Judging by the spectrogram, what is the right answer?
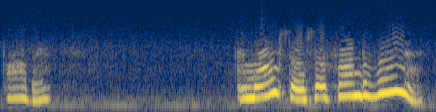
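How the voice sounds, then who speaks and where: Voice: sits high, animated, a little slow. An actor playing an earnest, naive little boy in a 1930s radio drama. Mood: pleading. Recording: muffled, noisy old radio broadcast.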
